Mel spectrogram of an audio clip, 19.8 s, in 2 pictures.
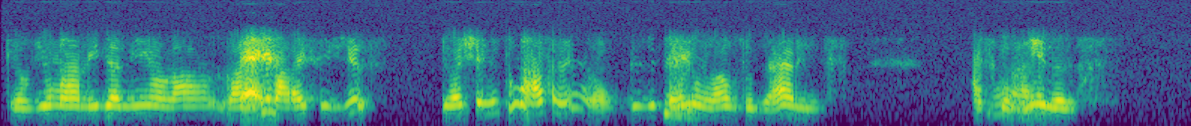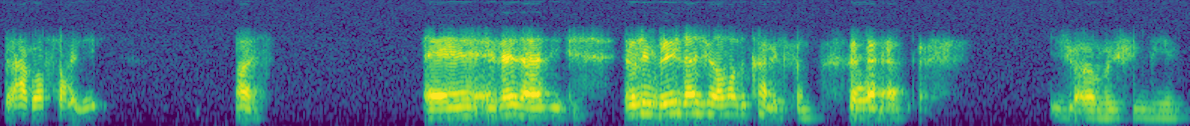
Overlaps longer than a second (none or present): none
